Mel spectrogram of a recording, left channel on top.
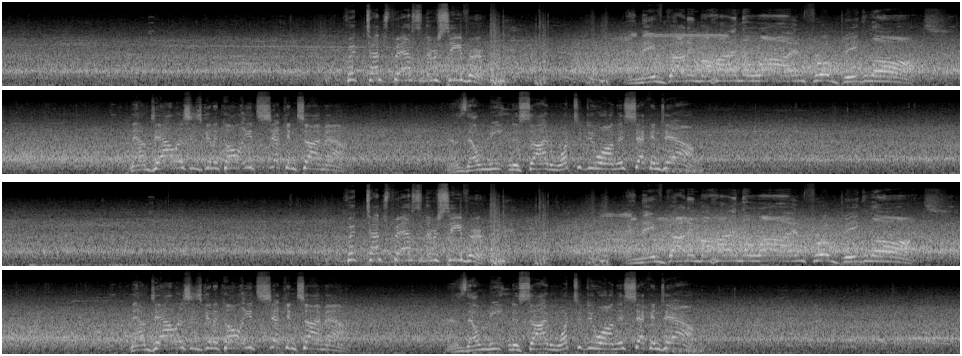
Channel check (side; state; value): both; normal; correlation 0.54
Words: Quick touch pass to the receiver. And they've got him behind the line for a big loss. Now Dallas is going to call its second timeout, as they'll meet and decide what to do on this second down.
